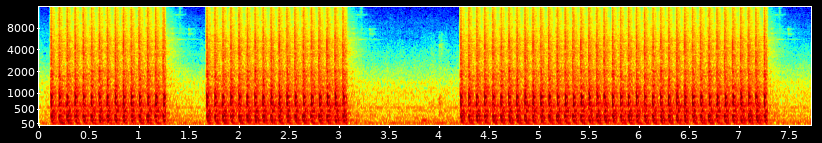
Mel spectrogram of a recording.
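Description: A tank's coaxial machine gun fires in the PC combat game Gunner, HEAT, PC!: three long, rapid, evenly paced bursts separated by short pauses, loud and close.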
